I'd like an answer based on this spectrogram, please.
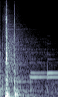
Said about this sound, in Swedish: Och snart öppnades dörren med ett dån.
